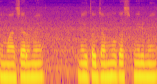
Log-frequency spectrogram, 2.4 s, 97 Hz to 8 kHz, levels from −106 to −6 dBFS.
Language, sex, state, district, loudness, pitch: Chhattisgarhi, male, Chhattisgarh, Kabirdham, -15 LUFS, 145 Hz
